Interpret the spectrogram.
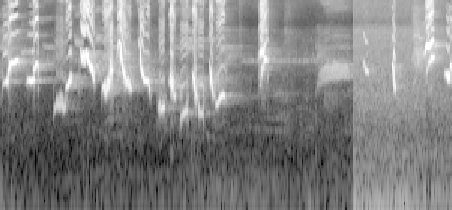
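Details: White-rumped shama song used to train other birds: quick sharp chirps and slurred whistles, a short pause with a thin hissing note, then a few more piercing notes over a faint background rumble.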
